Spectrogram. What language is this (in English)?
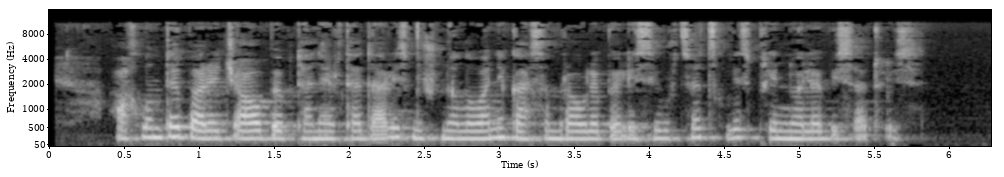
Georgian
